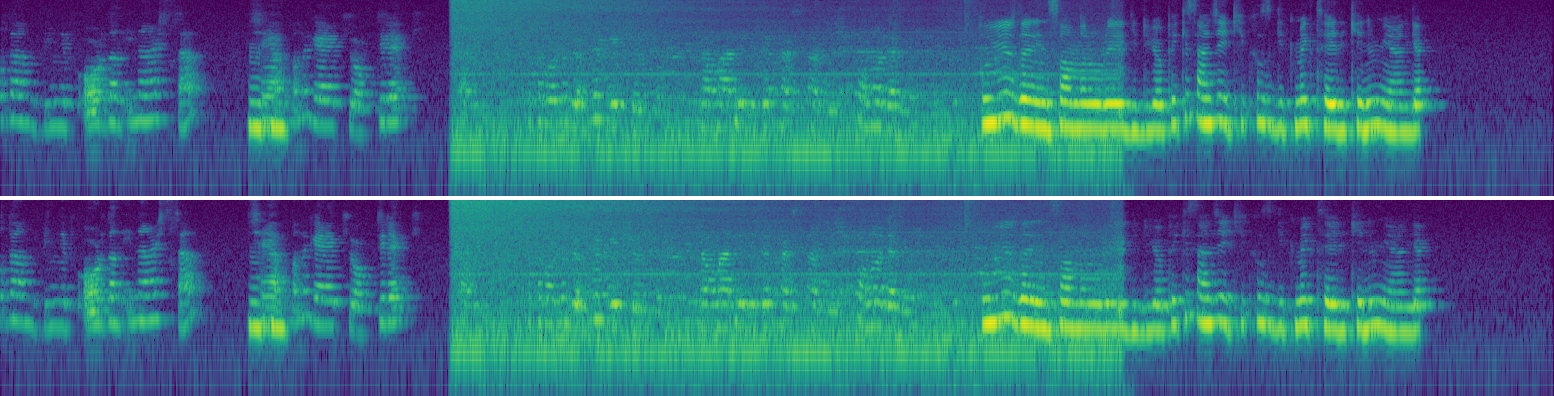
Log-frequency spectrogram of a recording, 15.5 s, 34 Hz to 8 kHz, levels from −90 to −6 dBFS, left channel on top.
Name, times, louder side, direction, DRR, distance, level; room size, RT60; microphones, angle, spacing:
voice 1, 0.0-1.9 2.6-4.0 4.6-4.9 5.2-6.7 7.0-9.4, right 2 dB, 40° right, 3.9 m, -32 dB
voice 2, 2.5-2.9 9.8-14.2, left 3 dB, 75° left, 1.7 m, -20 dB
sound 1, 4.5-11.3, right 4 dB, 20° right, 0.4 m, -31 dB
14.0 x 7.5 x 3.4 m
head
